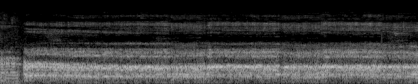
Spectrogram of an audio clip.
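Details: Howler monkey (bugio) roaring in a continuous, deep, droning howl that starts abruptly and holds steady and loud throughout.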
